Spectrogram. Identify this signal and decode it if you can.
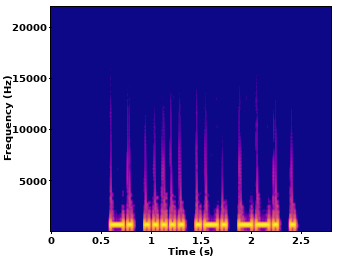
Morse code, heard as a keyed tone, about 28 wpm, 700 Hz. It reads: N5RGE
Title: USA Call Signs - 5 Characters - Repeated 2x - 28wpm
